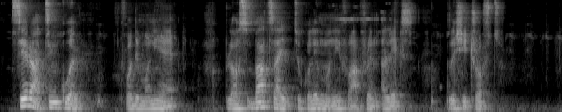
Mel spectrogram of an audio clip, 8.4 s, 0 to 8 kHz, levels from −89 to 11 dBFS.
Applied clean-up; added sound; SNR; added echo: neural separator model SepFormer DNS4.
